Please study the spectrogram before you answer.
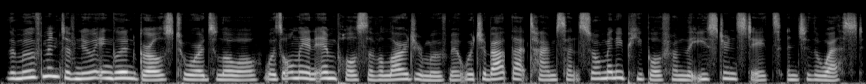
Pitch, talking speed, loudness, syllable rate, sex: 245 Hz, 215 wpm, -17 LUFS, 5.7 syllables/s, female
